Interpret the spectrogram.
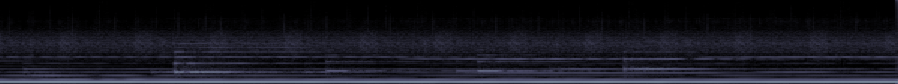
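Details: Sustained low humming drone with soft bell-like struck tones ringing out every couple of seconds, like a singing bowl; no animal sounds.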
